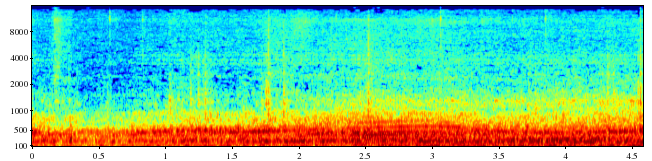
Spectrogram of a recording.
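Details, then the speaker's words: Car test-driven over humps with hard and full braking after cleaning rear brake shoes and drums and checking adjustment (shoes had been slightly dragging); steady road rumble, no tok-tok knocking from rear brakes now; quiet normal braking. "So far, wala na akong naririnig na tunog na tok tok tok katulad ng kanina nang nasa video pinakita ko, pinakinggan ko sa inyo."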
